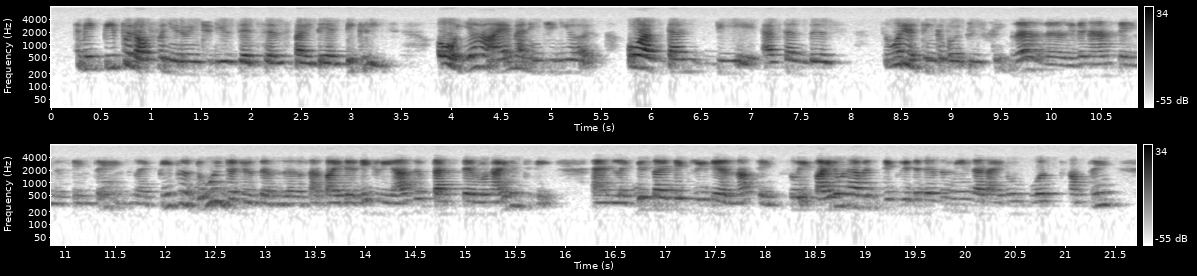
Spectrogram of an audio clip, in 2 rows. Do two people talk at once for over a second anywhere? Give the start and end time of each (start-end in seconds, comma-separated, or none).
none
